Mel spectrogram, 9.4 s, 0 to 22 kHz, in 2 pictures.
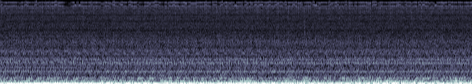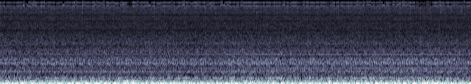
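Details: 2015 Honda Fit petrol engine at idle on every start-up: loud deep rumbling with a faint grinding undertone, loudest in the first five seconds, never going away however long it idles; cause unknown.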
